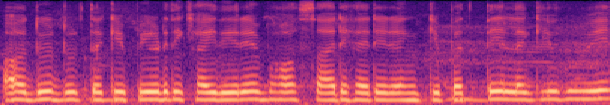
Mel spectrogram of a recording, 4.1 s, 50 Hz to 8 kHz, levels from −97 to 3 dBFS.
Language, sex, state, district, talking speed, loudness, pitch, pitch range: Hindi, female, Chhattisgarh, Sukma, 280 wpm, -12 LUFS, 210 Hz, 205-215 Hz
